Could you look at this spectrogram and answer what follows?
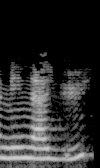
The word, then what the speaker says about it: Minna Yu: En fait, mon nom et mon prénom, si je prononce euh, en mandarin, c'est ça, Yu Mingna. Yu, c'est le nom de famille, Mingna, c'est le prénom avec un ton un peu différent que euh, français.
